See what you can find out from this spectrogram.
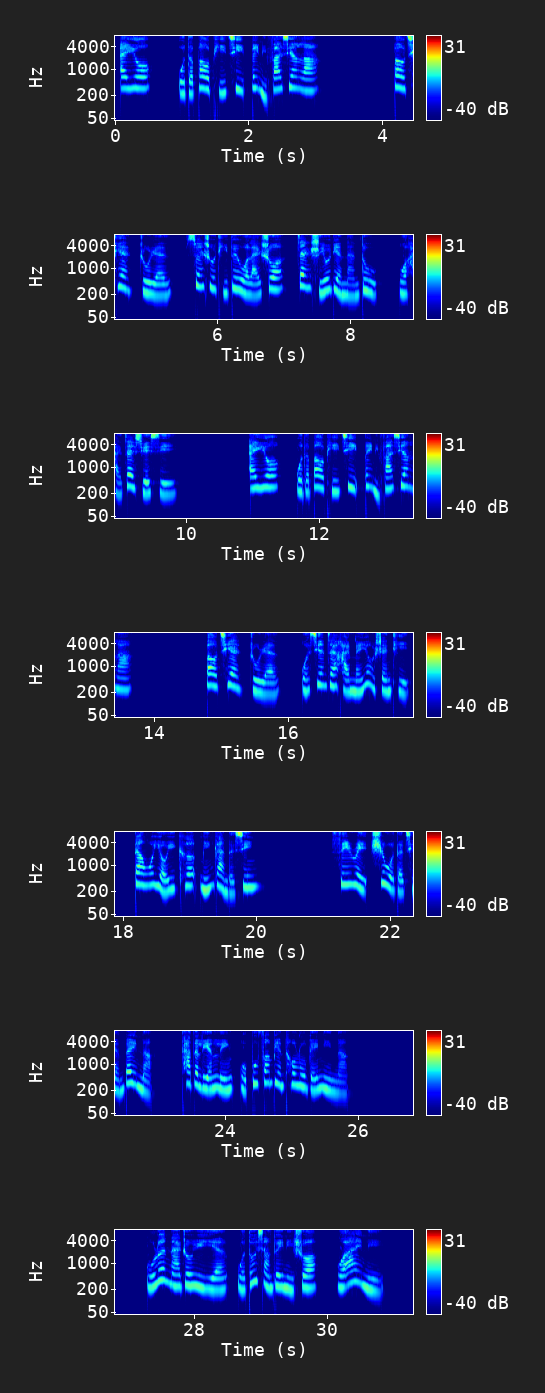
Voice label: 女发音人模仿

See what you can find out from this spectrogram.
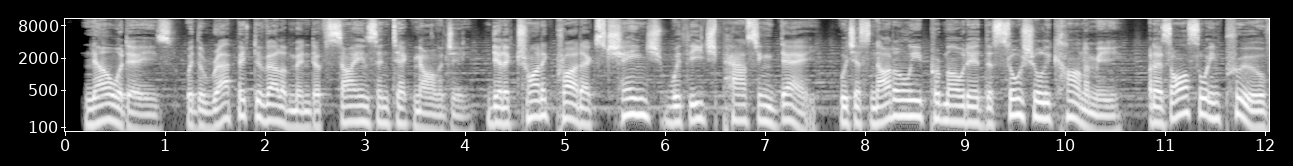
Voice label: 样音激情浑厚

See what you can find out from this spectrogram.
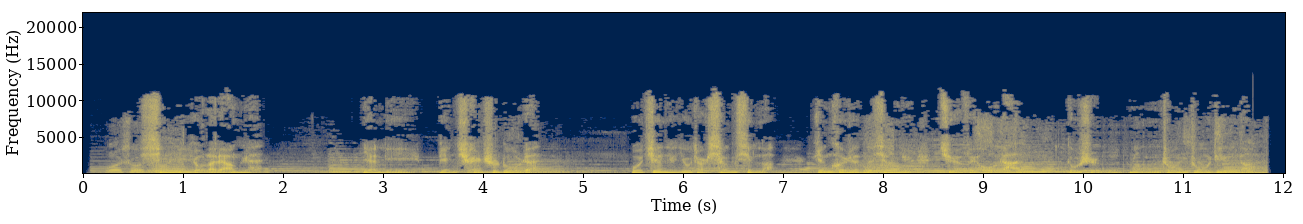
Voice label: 干练播报

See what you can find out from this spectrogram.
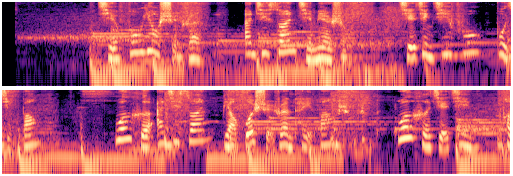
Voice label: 洗面奶商配; 洗面奶广告商配; 时尚磁性; 甜美女声

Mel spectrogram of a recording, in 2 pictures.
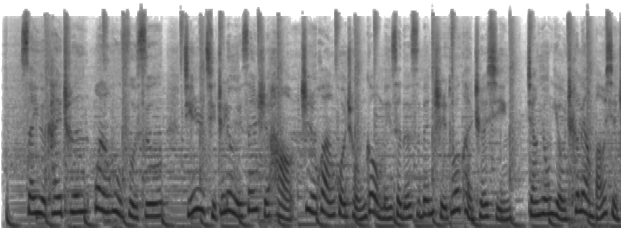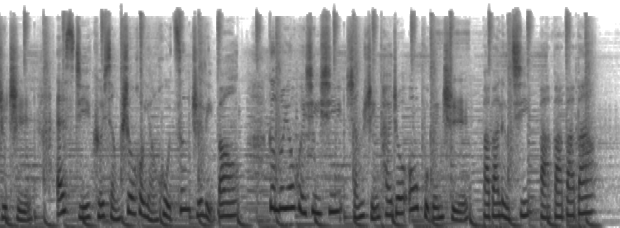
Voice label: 清新; 欧普奔驰

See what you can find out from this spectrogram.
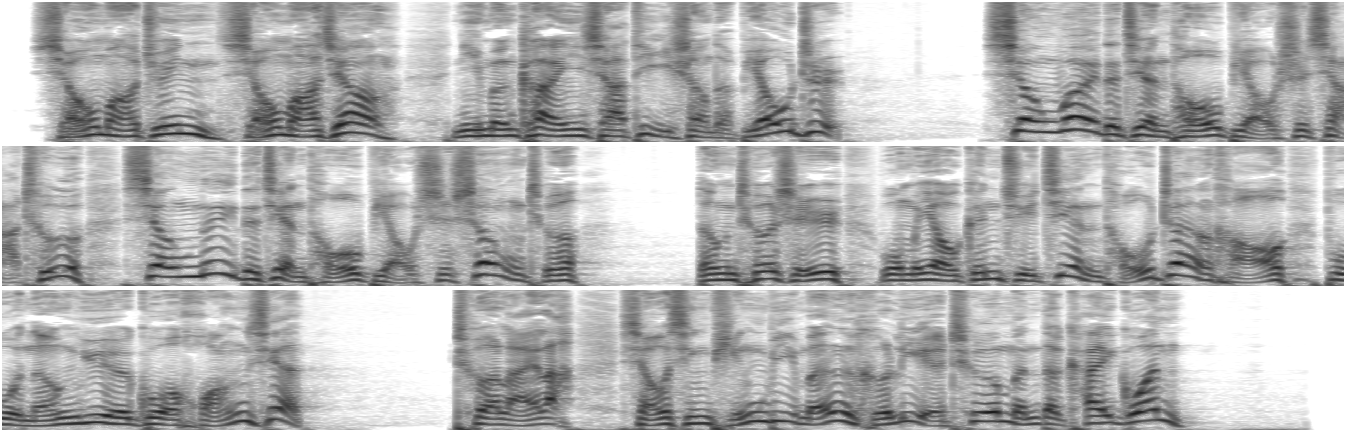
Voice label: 配音 男; 小码剧场艾伦博士

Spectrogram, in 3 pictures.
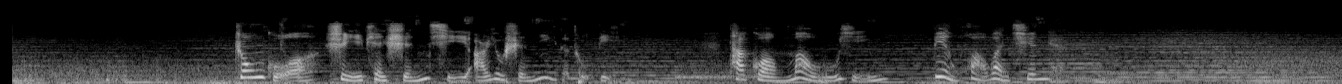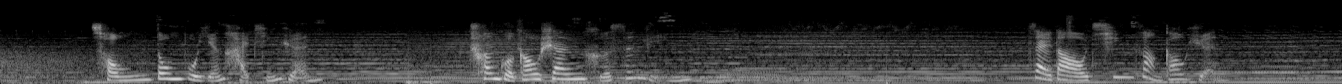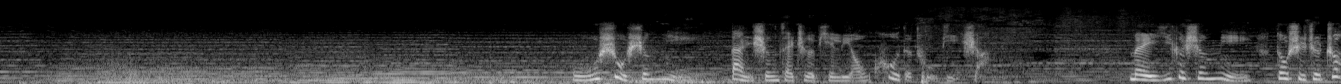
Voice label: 专题宣传片

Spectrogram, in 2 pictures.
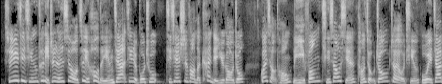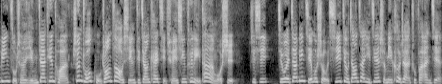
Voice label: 娱乐新闻

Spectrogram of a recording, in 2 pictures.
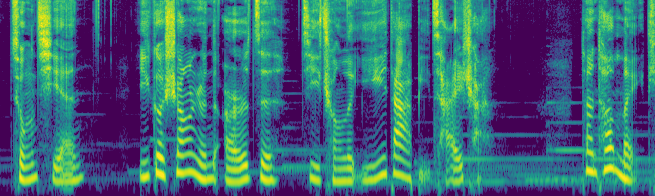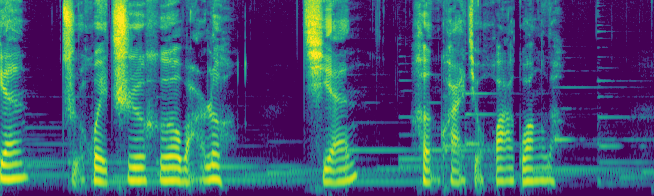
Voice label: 少儿读物样音

